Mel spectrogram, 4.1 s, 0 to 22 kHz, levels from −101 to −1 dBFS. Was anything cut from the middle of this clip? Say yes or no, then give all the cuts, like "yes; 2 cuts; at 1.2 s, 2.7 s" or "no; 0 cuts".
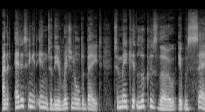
no; 0 cuts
